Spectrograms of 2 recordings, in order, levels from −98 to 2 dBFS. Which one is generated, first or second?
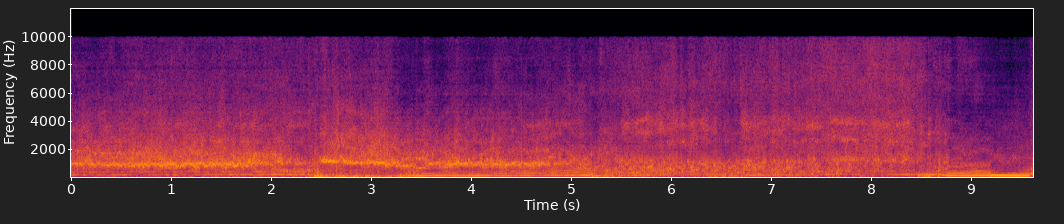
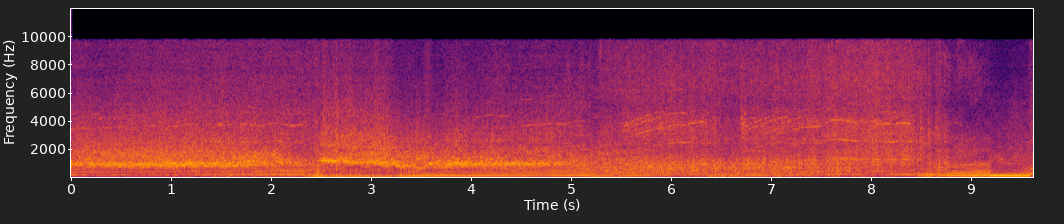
first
